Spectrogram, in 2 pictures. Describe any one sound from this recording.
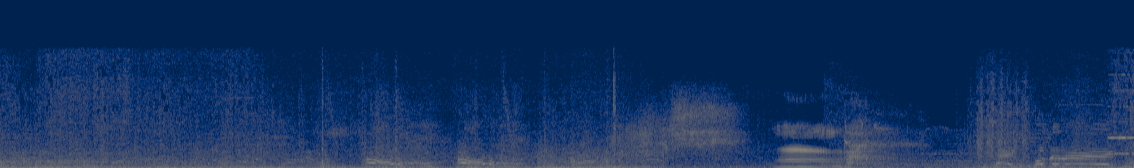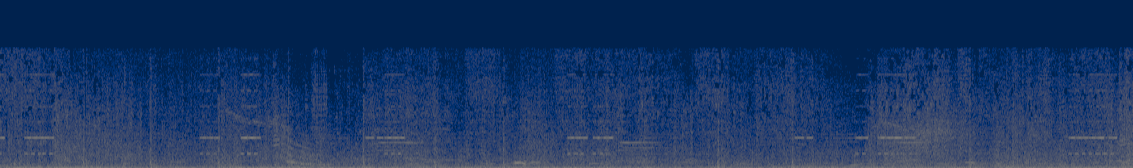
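Guns fire and explosions boom in a game.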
